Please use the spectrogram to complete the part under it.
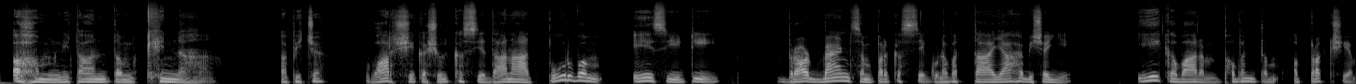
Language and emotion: Sanskrit, sad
